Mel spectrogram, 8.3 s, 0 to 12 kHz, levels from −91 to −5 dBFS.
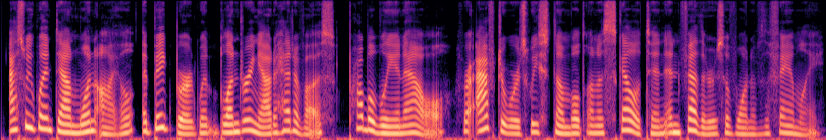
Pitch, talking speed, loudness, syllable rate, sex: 195 Hz, 230 wpm, -18 LUFS, 6.1 syllables/s, female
